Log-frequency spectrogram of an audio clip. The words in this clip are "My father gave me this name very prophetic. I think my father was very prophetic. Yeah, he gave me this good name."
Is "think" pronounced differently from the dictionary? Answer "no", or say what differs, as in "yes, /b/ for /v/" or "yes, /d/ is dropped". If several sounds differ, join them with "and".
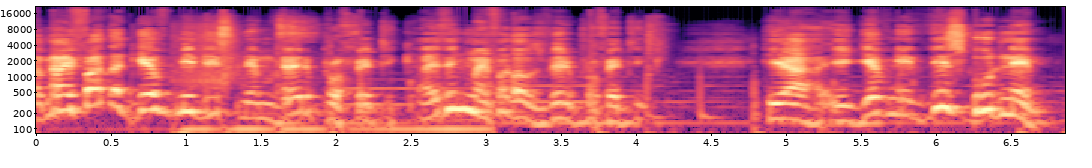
no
